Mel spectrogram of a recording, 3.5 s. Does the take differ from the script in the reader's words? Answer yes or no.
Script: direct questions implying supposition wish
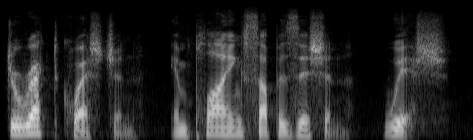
yes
